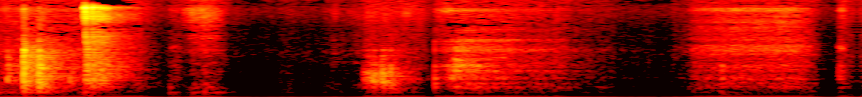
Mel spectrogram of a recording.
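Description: Small metal parts of a lock cylinder clinking against each other and the tabletop as they are handled: a quick cluster of light clinks at the start, then a short scraping rub about two seconds in.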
